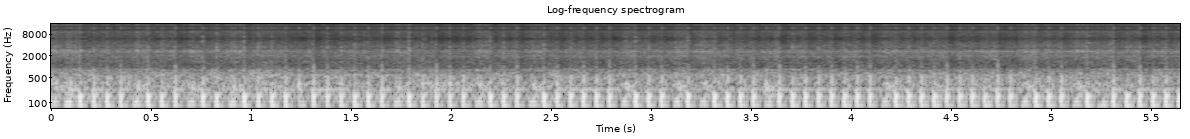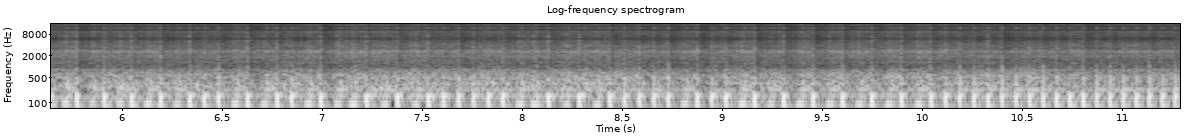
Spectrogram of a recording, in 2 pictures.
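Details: Tecumseh HM80 single-cylinder engine, relatively warm, choke off, carburetor needle set one turn out from seated; steady, even putter at low idle with no hunting or misses; idle mixture set right.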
